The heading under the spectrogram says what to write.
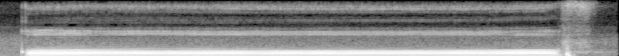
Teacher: قاف کی آواز موٹی بھی ہوگی اور اس پر مد بھی ہوگا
